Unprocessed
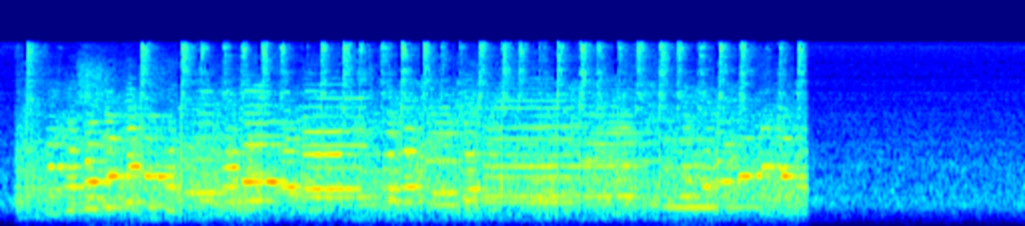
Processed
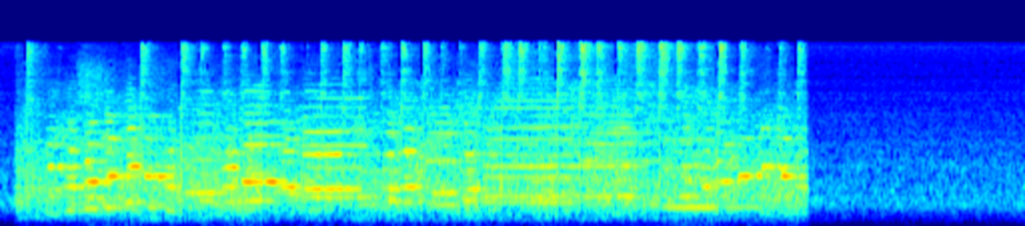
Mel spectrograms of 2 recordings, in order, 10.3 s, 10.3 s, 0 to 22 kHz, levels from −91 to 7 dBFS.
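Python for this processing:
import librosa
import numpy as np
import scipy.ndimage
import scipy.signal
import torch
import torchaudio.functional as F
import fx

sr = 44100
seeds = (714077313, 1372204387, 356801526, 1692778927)

y = fx.high_shelf(x, sr, hz=6100.0, db=11.0, at=(5.05, 7.26))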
